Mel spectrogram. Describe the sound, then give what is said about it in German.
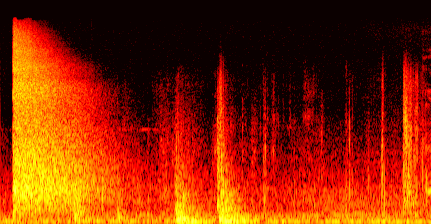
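Gunshots ring out in a German radio crime drama shootout with police. A loud first shot decays slowly, two sharp reports follow, and several fainter thuds come after them. “Aufpassen, Herr Kommissar! Marco schießt!”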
